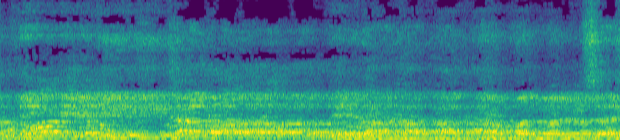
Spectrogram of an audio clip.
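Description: A man's voice singing an Urdu naat, a devotional poem in praise of the Prophet, drawing out long wavering melismatic notes without clearly sung words.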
